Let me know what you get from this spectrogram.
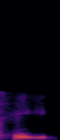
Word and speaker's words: Kade: My name's Cade, so growing up, nobody could pronounce my name right. They just said Katie. – It's like, Cade? Oh, okay. K-A-D-E.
